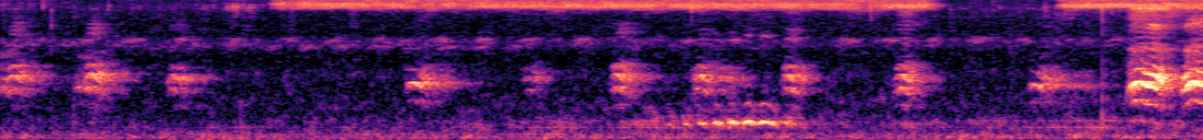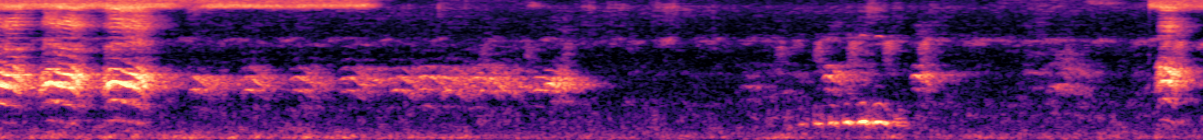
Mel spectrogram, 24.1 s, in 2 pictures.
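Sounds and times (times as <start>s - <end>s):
high-pitched hiss: 2.2s - 24.0s
harsh cawing bird calls: 4.0s - 9.4s, 10.3s - 18.0s, 23.5s - 24.0s.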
